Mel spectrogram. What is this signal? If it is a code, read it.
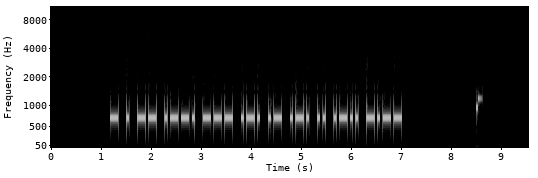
Morse code, heard as a keyed tone, about 22 wpm, 700 Hz. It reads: TEMPORARILY
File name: practice / 22wpm / Eleven Letter Words - 22wpm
